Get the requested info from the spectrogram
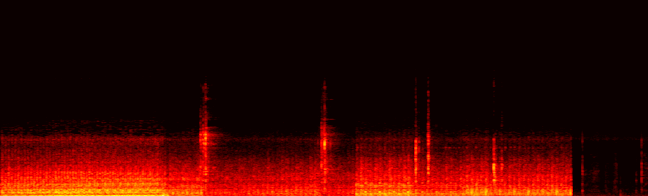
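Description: Tractor diesel engine running. It is loudest and deepest for the first two seconds, as heard from the cab, then steadier and a little quieter, with a few sharp metal clanks as a rotary hay rake is hitched to the linkage. The sound cuts off suddenly near the end.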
